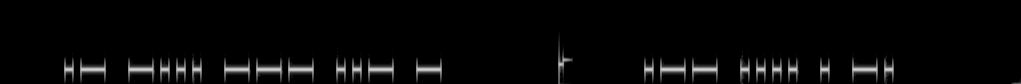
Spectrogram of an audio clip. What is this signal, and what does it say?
Morse code, heard as a keyed tone, about 15 wpm, 700 Hz. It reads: ABOUT WHEN
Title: Sentences from Top 100 Words - New Word Drill - 15wpm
